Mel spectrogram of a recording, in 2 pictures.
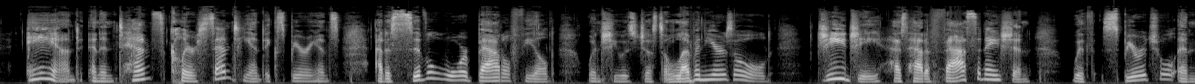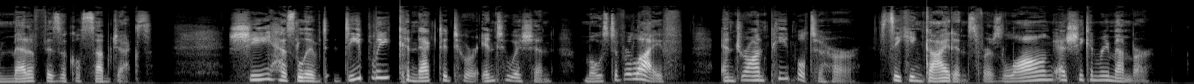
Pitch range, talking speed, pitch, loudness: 140-215 Hz, 135 wpm, 175 Hz, -16 LUFS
